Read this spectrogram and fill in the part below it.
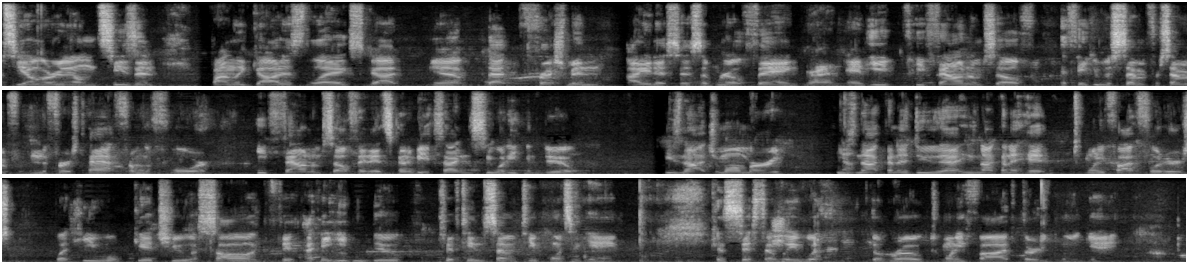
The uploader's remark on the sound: recording from The Sail Pavillion in beautiful downtown Tampa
